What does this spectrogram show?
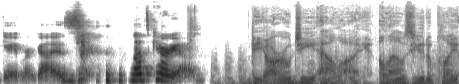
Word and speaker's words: ROG: gaming handheld from Rog hey it's Rog it's not Rogue frog well I guess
